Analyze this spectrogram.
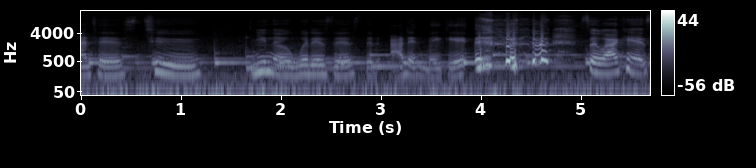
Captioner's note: laughs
